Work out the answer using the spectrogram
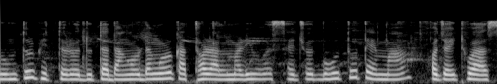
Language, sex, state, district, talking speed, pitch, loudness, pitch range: Assamese, female, Assam, Kamrup Metropolitan, 170 wpm, 240 Hz, -17 LUFS, 230-250 Hz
